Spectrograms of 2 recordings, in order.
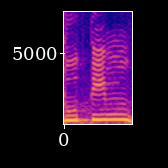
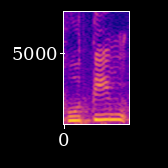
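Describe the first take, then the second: First: It begins with a plain d sound. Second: It begins with a breathy dh sound. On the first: "এগুলো বলা যাবে না" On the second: "এগুলো বলা যাবে না"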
